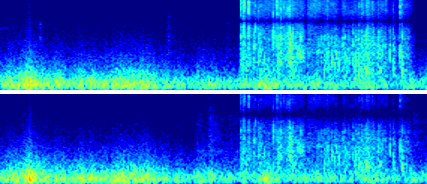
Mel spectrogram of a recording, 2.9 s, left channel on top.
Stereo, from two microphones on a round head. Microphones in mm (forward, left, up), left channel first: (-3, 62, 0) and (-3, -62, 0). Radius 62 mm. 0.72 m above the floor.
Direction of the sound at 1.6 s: 75° left (ahead or behind).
